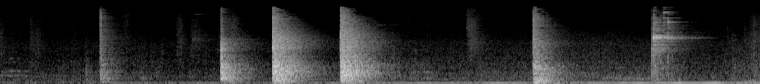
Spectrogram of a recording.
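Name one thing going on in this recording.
A hammer bangs on a car's front end.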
